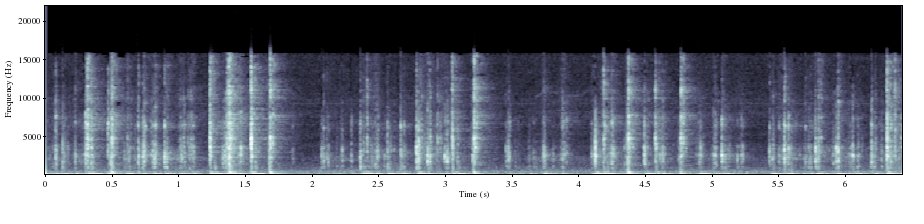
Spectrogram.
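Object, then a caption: Plastic membrane keyboard. Fingertips of both hands type rapidly on the keycaps of a full-size black plastic membrane-style gaming keyboard with blue-to-red RGB backlit keys. Quick bright clicks and clacks fall in dense bursts over a low rumble, with a brief lull near the two-second mark before the typing resumes.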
